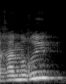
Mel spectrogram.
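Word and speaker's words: Ramerupt: Et Ramrout aussi. – Pardon. – Et Ramrout. – Oui, Ramrout, évidemment. Ramru. Enfin, nous, on prononce Ramru chez nous. Mais on peut le prononcer comme on veut.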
